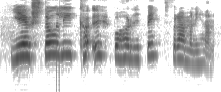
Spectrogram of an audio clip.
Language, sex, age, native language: Icelandic, female, 12, Icelandic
